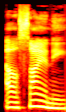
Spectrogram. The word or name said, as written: Alcyone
